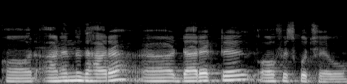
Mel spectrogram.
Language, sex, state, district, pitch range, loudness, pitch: Hindi, male, Madhya Pradesh, Katni, 150-180 Hz, -15 LUFS, 160 Hz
